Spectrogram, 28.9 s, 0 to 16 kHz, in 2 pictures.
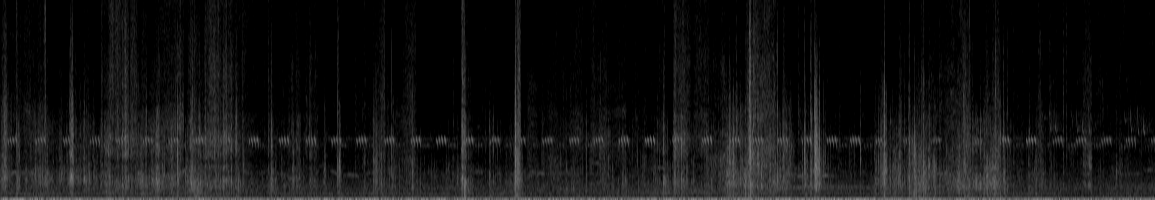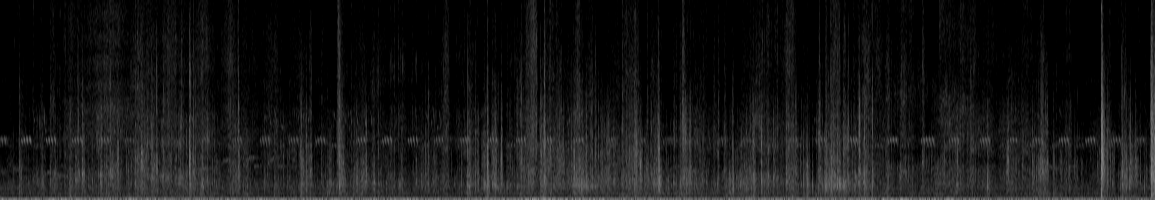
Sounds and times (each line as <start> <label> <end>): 0.0 wind unfolds scroll books 28.8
